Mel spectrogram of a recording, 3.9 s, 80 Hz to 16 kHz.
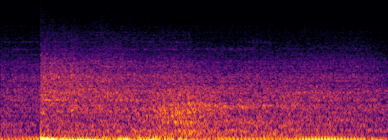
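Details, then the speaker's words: Mitsubishi Galant VR4 (4G63) after accident salvage repair, first drive up and down the driveway: even, smooth run with a deep steady exhaust note, no knocks or ticks; sounds like a 4G63 should, normal running. "Nope, sounds good. Sounds like a 4063 is supposed to sound."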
